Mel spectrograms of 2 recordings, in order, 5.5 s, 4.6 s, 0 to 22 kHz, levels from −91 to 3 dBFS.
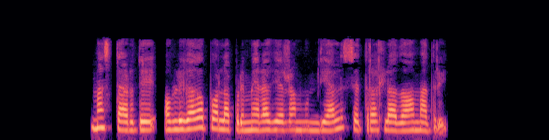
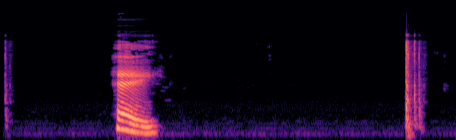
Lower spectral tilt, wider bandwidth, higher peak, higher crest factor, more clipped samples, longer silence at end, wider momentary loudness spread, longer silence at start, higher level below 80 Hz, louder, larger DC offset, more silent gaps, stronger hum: first, -5 dB/octave vs -3.5 dB/octave; second, 8.2 kHz vs 9.6 kHz; about the same, -2 dBFS vs -2 dBFS; second, 16 dB vs 22 dB; neither; first, 1.05 s vs 0.45 s; second, 7 LU vs 19 LU; second, 0.9 s vs 1.15 s; about the same, -60 dBFS vs -64 dBFS; about the same, -17 LUFS vs -17 LUFS; neither; first, 1.58-1.64 s vs none; second, none vs 60 Hz at -60 dBFS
